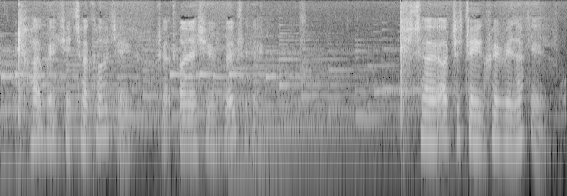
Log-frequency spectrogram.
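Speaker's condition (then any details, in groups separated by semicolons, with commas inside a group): Facioscapulohumeral muscular dystrophy, facioscapulohumeral (FSHD); respirator pump wheezing audible in recording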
